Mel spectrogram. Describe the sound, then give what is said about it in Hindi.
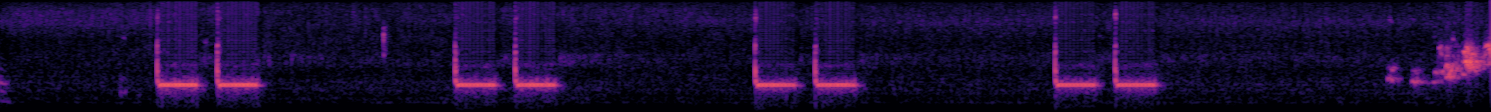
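An outgoing phone call, made to ask the freight rate for billets from Raigarh, rings over a speakerphone: four double-pulse ringback tones repeat steadily every few seconds, clear and moderately loud, with a brief noise as the call connects at the end. “तो रायगढ़ से, रायगढ़ से बिलेट का भाड़ा पता कर देता हूँ, एक सेकंड होल्ड करो ना, स्पीकर फोन पे है आप, और आप स्पीकर फोन पे सुनेंगे।”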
